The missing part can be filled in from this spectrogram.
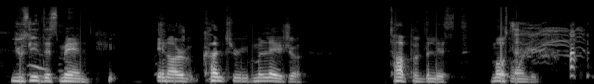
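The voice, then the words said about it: Exaggerated weird Russian-style accent. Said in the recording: “I give like a weird Russian accent there.”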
